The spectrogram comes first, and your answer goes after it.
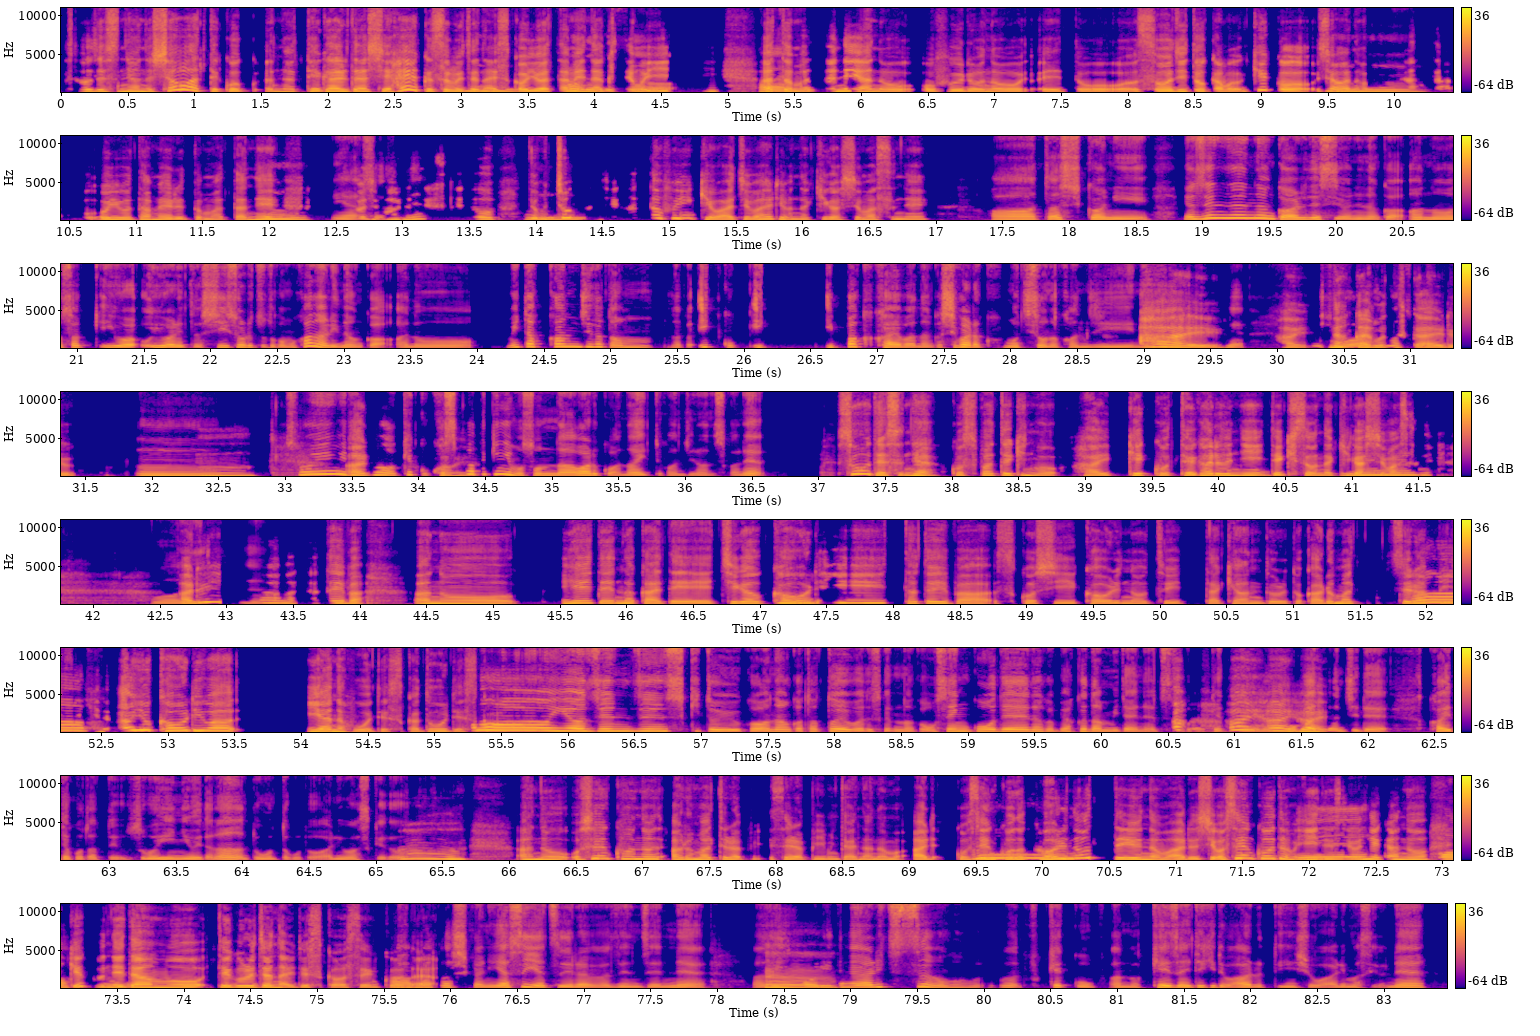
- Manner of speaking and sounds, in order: in English: "シーソルト"; other background noise; background speech; tapping
- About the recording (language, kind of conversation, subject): Japanese, advice, セルフケアの時間が確保できずストレスが溜まる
